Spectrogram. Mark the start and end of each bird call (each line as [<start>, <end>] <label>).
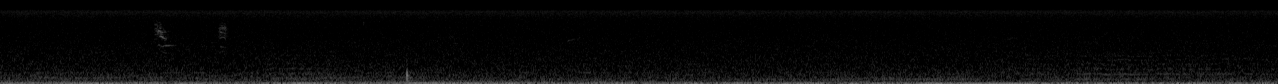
[1.56, 1.76] Hawaii Amakihi (Chlorodrepanis virens)
[2.16, 2.26] Hawaii Amakihi (Chlorodrepanis virens)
